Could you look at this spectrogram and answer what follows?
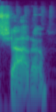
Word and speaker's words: Scadu: sco I don't well so apparently uh scadu is like an Old English word for shadow so you actually just pronounce it shadow okay okay so it's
